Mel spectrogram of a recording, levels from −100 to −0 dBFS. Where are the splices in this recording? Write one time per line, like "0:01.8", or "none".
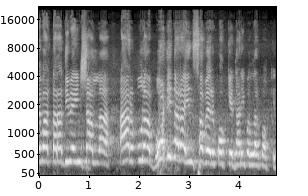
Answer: none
